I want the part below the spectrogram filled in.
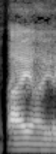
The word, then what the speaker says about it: Ayyan: In like Ayyan, you know, that's my name, but I tell people to pronounce my name as I-O-N, Ayyan, like science, you know, the element, you know, right?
